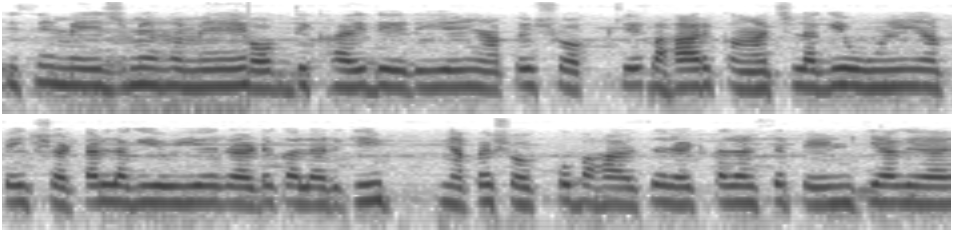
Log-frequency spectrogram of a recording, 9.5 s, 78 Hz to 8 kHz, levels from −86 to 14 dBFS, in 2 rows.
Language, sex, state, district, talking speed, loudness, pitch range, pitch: Hindi, female, Bihar, Madhepura, 260 wpm, -20 LUFS, 235-255 Hz, 245 Hz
